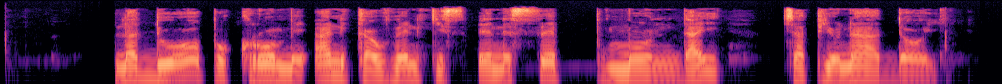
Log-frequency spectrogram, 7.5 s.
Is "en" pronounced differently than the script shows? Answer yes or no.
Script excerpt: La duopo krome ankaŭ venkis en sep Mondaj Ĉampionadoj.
no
